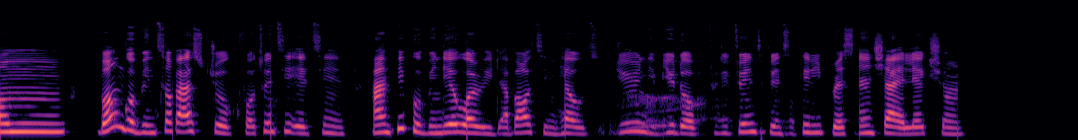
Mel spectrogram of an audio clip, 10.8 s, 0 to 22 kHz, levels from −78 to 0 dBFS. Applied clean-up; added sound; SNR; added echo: neural mask model DeepFilterNet 3.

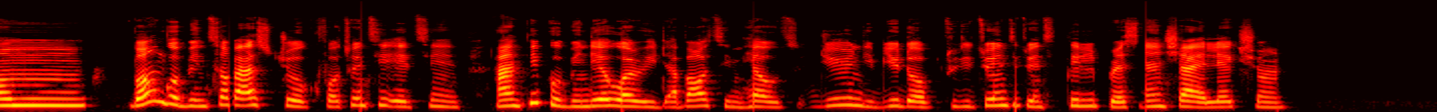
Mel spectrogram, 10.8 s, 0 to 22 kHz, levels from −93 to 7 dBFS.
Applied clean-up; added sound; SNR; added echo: none; none; none; none.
